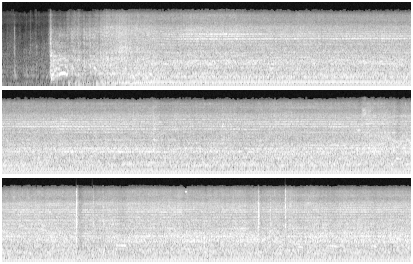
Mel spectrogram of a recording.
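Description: A mower engine starts up and then runs with a steady loud drone.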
